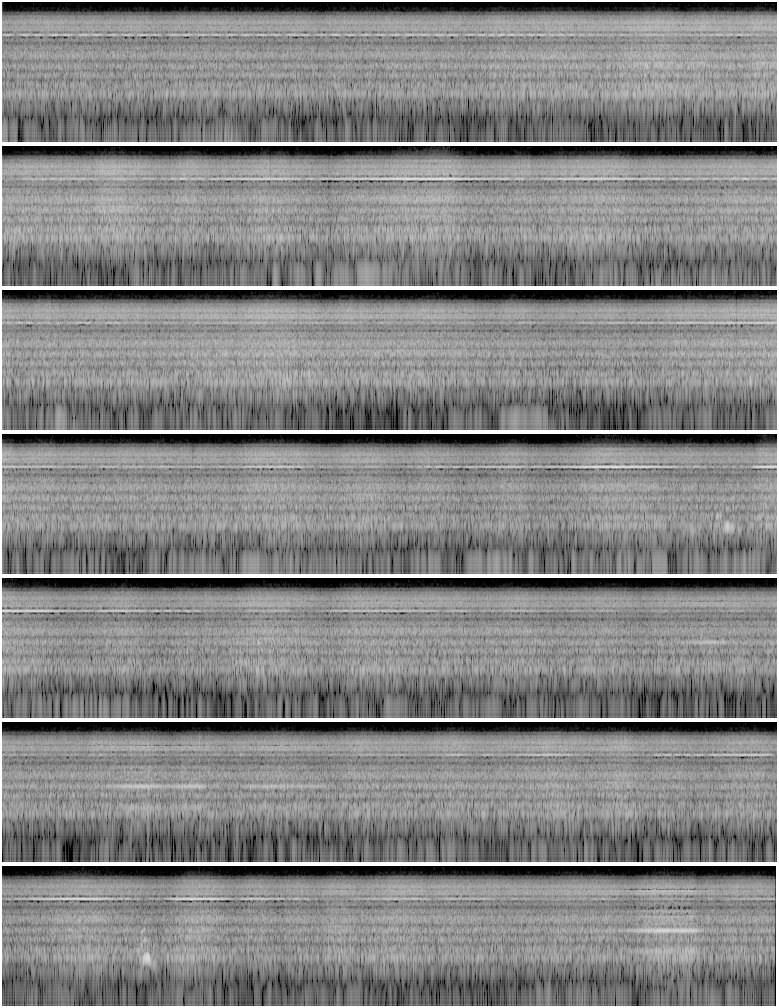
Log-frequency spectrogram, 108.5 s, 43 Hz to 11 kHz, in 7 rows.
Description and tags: radio receive noise
short wave band receiving noise, recorded true an old solid state radio, ITT made late '70.
radio-noise, AM, tuning, movie-sound, effect, ambient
